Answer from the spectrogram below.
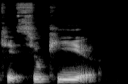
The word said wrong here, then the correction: Tatsuki: Tatsuki Fuyumoto, die Chainsaw Man macht, also das musst ihr ja irgendwann mal.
